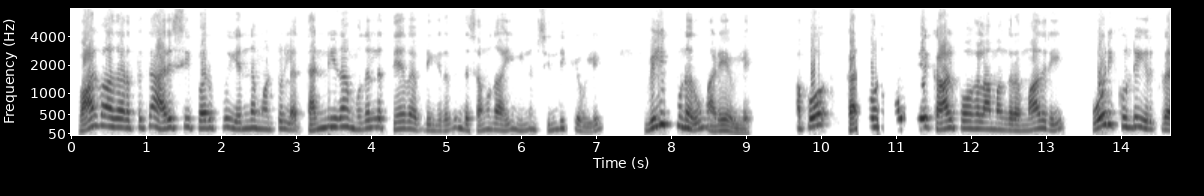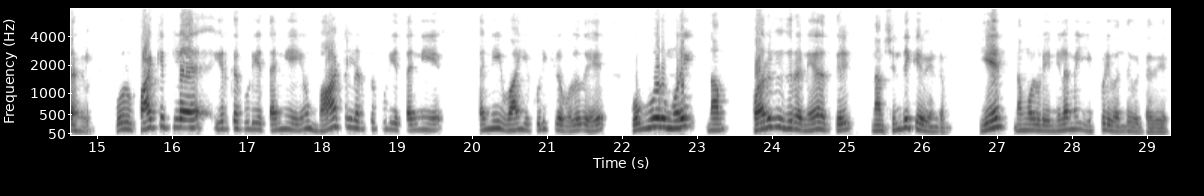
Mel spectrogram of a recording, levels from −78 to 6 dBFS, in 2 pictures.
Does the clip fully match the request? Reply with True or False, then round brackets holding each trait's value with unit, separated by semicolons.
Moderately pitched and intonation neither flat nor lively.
False (160 Hz; 5.9 semitones)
